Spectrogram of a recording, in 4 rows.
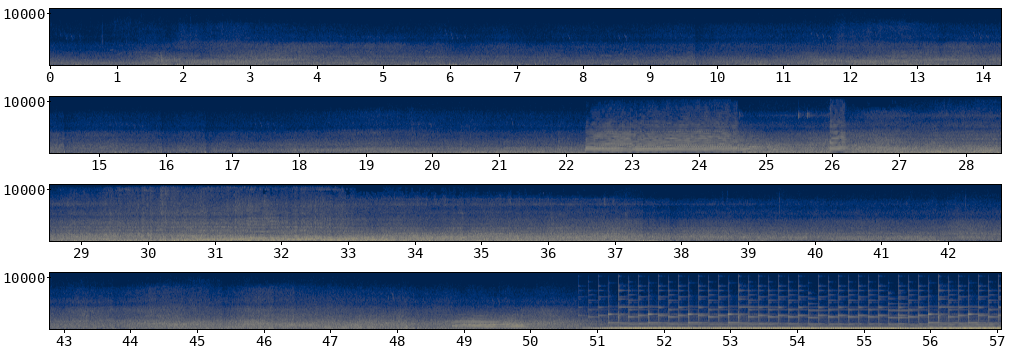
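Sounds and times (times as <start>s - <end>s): railcar running past: 16.8s - 43.4s
train horn blasts: 22.3s - 25.1s, 26.0s - 26.7s, 48.8s - 50.1s.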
